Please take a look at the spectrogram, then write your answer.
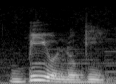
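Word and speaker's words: Biologie: in german it is always going to be pronounced as biology or this word in english it will be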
